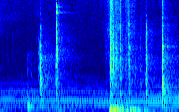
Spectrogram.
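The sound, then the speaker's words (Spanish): A few small clicks and knocks lead into a heavy thud as the last door in a church's living quarters bangs open, followed by a brief rattle and one more knock over a steady low hum. “Entramos por la última puerta.”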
